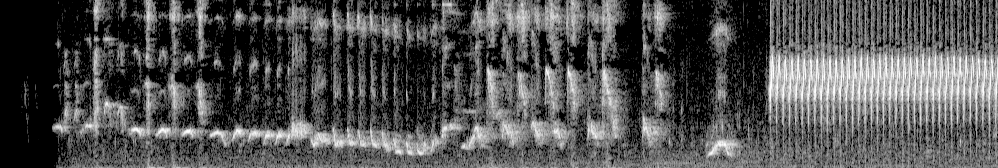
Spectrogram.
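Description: A white-rumped shama sings a rich, fast run of varied whistles, trills and slurred notes. The song then gives way to a loud, steady high-pitched buzz.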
